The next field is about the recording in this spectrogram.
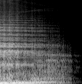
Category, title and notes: Instrument samples > Percussion
whoosh 1 long
aliendrum aliendrums alienware exoalien non-Mexican-alien UFOs-don't-speak-Spanish snare fake whoosh rush blast breeze burst dart dash flap flash fly flutter gale gasp gust hurry roar shoot sigh sough sprint swish whiz zoom aliensnare fakecrash junk spaceship spaceshit fakery junkware weird uncanny eerie unnatural preternatural supernatural unearthly other-worldly unreal ghostly mysterious mystifying strange abnormal unusual eldritch creepy spooky freaky rum odd bizarre peculiar quirky surreal atypical unorthodox unconventional extraordinary uncommon outlandish
sprint, burst, dash, gasp, whiz, flash, alienware, rush, aliendrum, shoot, non-Mexican-alien, gust, aliendrums, hurry, blast, sigh, gale, whoosh, UFOs-dont-speak-Spanish, fly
